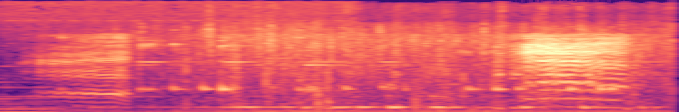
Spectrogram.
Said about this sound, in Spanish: Volvió a mirar don Quijote al rebaño de ovejas y carneros, y vio que así era la verdad, y alegrándose sobremanera, pensó sin duda alguna que eran dos ejércitos que venían a embestirse y encontrarse en mitad de aquella espaciosa llanura.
